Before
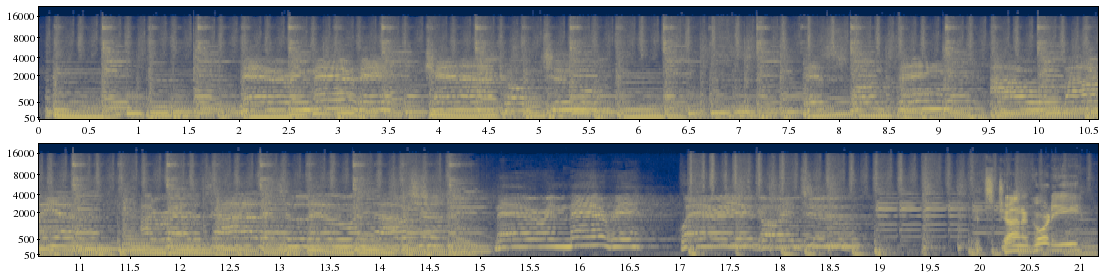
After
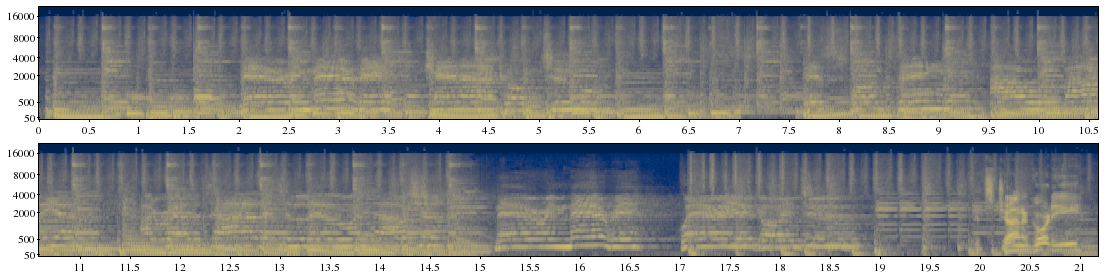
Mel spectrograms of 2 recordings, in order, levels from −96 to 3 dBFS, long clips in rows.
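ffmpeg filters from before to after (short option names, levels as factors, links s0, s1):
-filter_complex "[0:a]asettb=1/sr,asplit=3[s0][s1][s2];[s0]atrim=end=0.924[s3];[s1]atrim=start=0.92:end=1.86,asetpts=PTS-STARTPTS,afade=t=in:d=0.004:c=qsin,afade=t=out:st=0.936:d=0.004:c=qsin,equalizer=f=650:w=3.4:g=9.5[s4];[s2]atrim=start=1.856[s5];[s3][s4]acrossfade=d=0.004:c1=hsin:c2=qsin[s6];[s6][s5]acrossfade=d=0.004:c1=qsin:c2=hsin,asettb=1/sr,asplit=3[s7][s8][s9];[s7]atrim=end=7.014[s10];[s8]atrim=start=7.01:end=7.57,asetpts=PTS-STARTPTS,afade=t=in:d=0.004:c=qsin,afade=t=out:st=0.556:d=0.004:c=qsin,highpass=350[s11];[s9]atrim=start=7.566[s12];[s10][s11]acrossfade=d=0.004:c1=hsin:c2=qsin[s13];[s13][s12]acrossfade=d=0.004:c1=qsin:c2=hsin"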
